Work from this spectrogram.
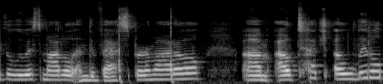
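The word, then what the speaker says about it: VSEPR: the lewis model the vesper model it's spelled v-s-e-p-r but it's pronounced vesper by chemists um the valence bond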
